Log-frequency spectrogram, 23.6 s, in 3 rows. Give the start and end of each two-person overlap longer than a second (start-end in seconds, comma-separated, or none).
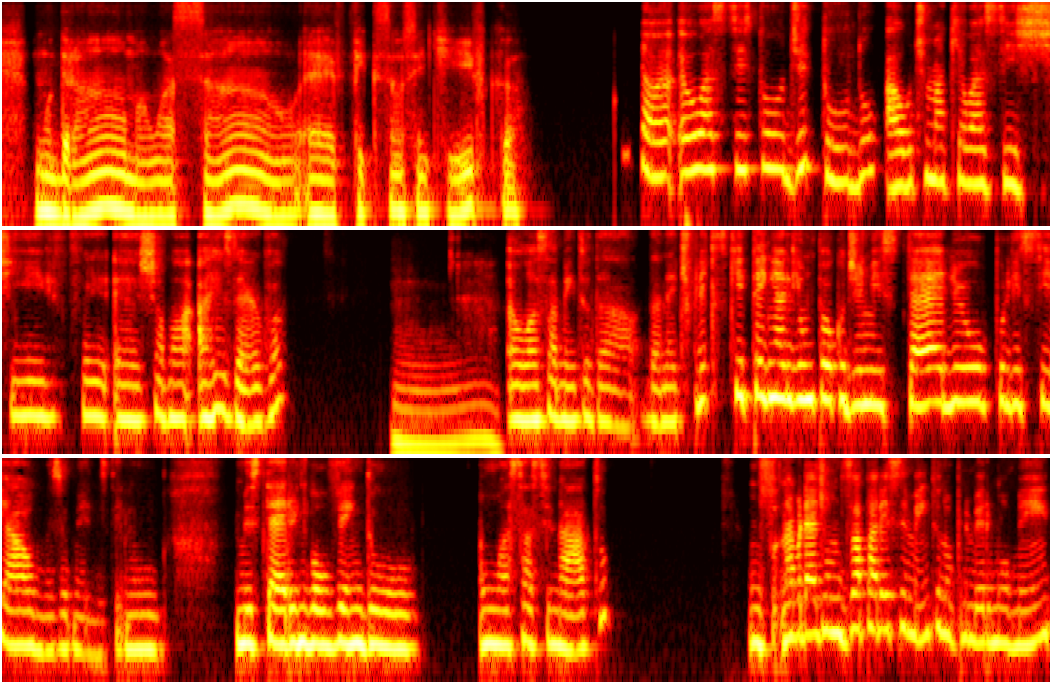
none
